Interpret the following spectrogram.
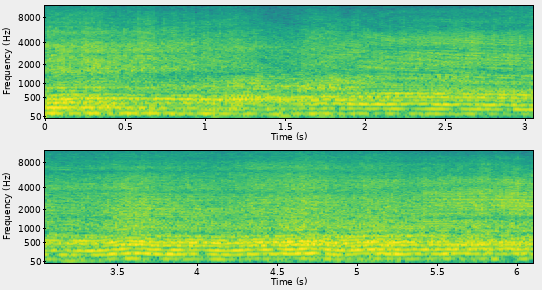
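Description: A multirotor agricultural spraying drone's propellers running in flight: a steady, many-toned hum whose pitch wavers slightly up and down as the motors adjust their speed.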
